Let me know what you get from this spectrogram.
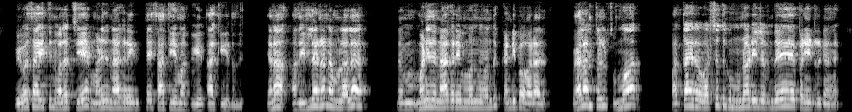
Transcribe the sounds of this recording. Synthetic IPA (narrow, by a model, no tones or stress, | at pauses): ʋɪʋɐsaːjɐt̪ːɪnʋɐlɐɾt͡ʃːɪjeːmɐnɪðɐnaːɣɐɾɪɐt̪ːɐɪsaːt̪ːɪjɐmaːkɯʔaːkɯɣɪɾɐðɯ | eːnːaːʔɐðɯɪlːɛnːaːnɐmːɐlaːlɐ | ɪnd̪ɐmɐnɪðɐnaːɣɐɾɪjɐmʋɐnd̪ɯʋɐnd̪ɯkɐɳɖɪpːaːʋɐɾaːðɯ | ʋeːlaːnɐt̪ːlsʊmaːɾ | pɐt̪ːaːjɪɾɐʋɐɾʂɐt̪̬ːɯkːɯmʊnːaːɽɪjɪlɪɾɯnd̪eːpɐɳːɪʈːɾɯkːaːŋɡɐ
